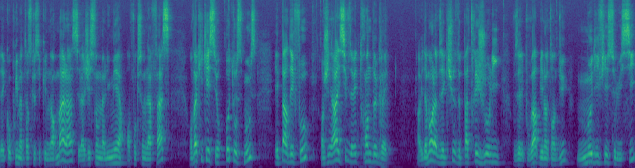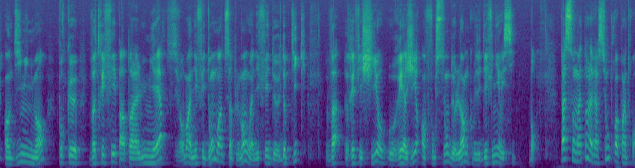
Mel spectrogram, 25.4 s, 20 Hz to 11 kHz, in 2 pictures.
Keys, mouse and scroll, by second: 4.5-6.0 drag, 6.4-8.3 drag, 8.3-10.1 middle drag, 10.1-11.1 scroll up 1, 11.1-14.1 drag, 14.4-23.0 middle drag.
